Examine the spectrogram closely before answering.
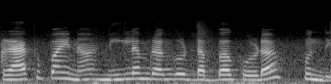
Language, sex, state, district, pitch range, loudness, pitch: Telugu, female, Telangana, Mahabubabad, 220-250 Hz, -17 LUFS, 235 Hz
